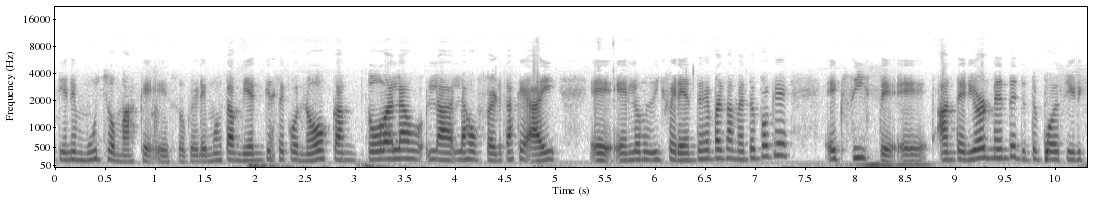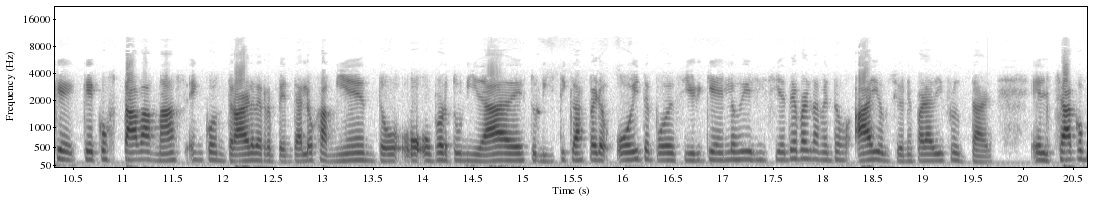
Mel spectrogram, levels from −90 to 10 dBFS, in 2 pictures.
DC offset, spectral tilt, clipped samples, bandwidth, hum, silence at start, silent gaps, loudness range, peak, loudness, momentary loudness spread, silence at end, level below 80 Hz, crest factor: under 0.1%; -7 dB/octave; under 0.1%; 9.8 kHz; none; 0.05 s; none; 4 LU; -4 dBFS; -24 LUFS; 10 LU; 0 s; -48 dBFS; 20 dB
